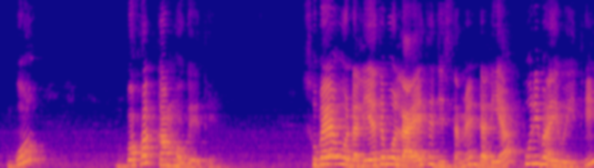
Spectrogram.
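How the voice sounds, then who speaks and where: Slow, high-voiced woman telling a folk tale. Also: bright, forceful tone. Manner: slow, deliberate, emotive storytelling. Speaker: storyteller. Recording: roomy, slightly dull recording.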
